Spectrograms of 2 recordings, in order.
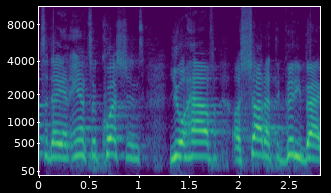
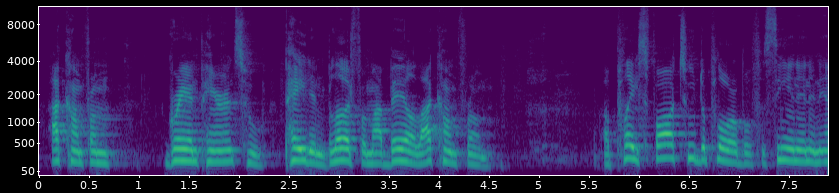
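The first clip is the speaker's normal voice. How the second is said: lower, softer, measured slam-poetry recital; spoken word poem; 7 semitones lower, 7 dB quieter than usual. Acted.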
